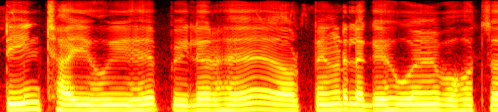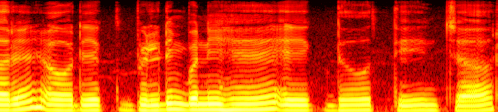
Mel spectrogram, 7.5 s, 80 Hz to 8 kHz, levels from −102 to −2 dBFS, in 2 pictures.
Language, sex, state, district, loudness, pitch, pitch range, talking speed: Hindi, male, Delhi, New Delhi, -14 LUFS, 145 Hz, 135-150 Hz, 175 wpm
